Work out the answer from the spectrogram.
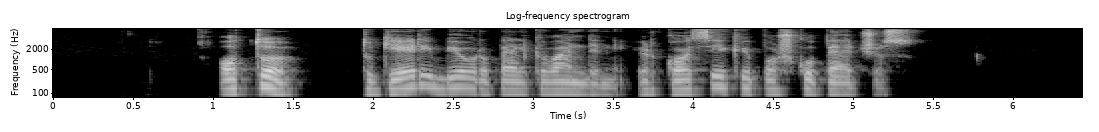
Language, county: Lithuanian, Vilnius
